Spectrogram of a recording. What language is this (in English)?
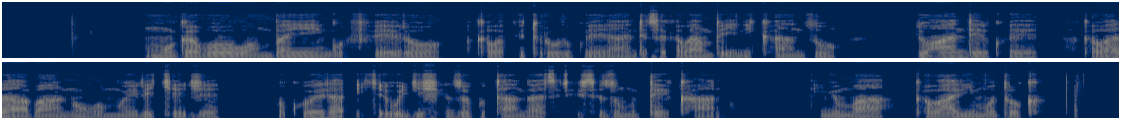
Kinyarwanda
